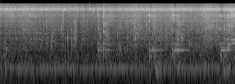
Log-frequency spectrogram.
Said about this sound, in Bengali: পেঁয়াজটাকেও খুব ভালো করে ভেজে নিতে হবে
